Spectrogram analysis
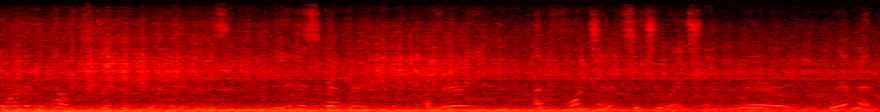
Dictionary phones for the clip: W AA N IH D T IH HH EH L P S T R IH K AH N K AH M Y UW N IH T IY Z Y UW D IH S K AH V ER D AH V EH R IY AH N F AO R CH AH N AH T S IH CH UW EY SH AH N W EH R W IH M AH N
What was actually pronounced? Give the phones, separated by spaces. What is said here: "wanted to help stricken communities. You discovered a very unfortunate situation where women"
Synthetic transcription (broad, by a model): W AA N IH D T IH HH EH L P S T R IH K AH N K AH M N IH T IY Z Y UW D IH S K AH V ER D AH V EH R IY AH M F AO R CH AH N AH T S IH CH UW EY SH AH N W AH R W IH M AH N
